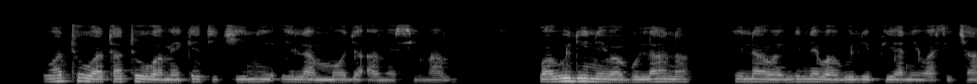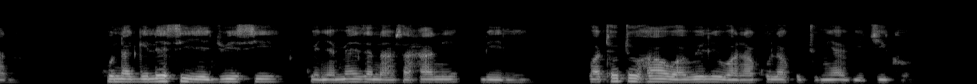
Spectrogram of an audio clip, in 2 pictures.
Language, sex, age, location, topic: Swahili, male, 18-24, Kisumu, finance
